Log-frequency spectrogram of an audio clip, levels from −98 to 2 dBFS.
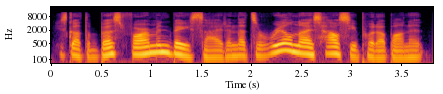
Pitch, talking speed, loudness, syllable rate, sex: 165 Hz, 285 wpm, -17 LUFS, 5.7 syllables/s, female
